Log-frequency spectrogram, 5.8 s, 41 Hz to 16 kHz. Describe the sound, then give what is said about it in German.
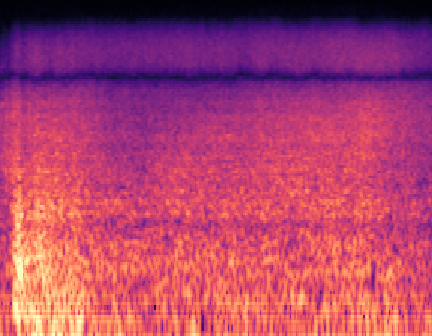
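Rushing, roaring water from the Strokkur geyser in an Icelandic geothermal field as it erupts a hot fountain up to 20 metres high. A steady, broad hiss and roar runs unbroken after a slightly stronger start, with no voices. “Der kleinen Springquelle kann man wahrlich keine Launenhaftigkeit vorwerfen. Alle 5 Minuten schleudert sie eine heiße Wasserfontäne bis zu 20 Meter in die Luft.”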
